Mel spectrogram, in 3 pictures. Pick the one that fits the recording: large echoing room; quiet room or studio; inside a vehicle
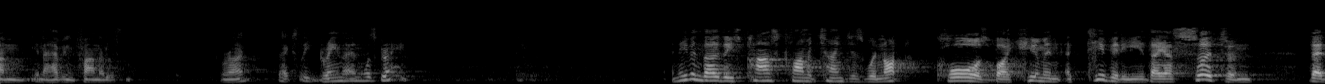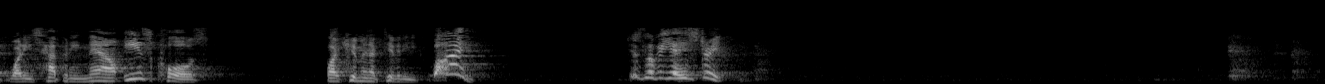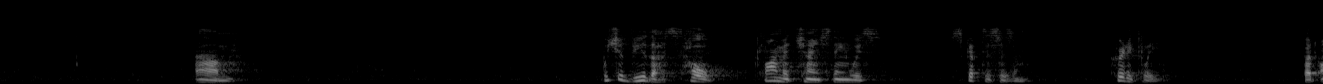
large echoing room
